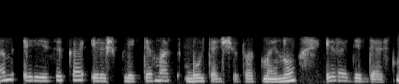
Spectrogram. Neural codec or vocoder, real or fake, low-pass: none; real; 3.6 kHz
